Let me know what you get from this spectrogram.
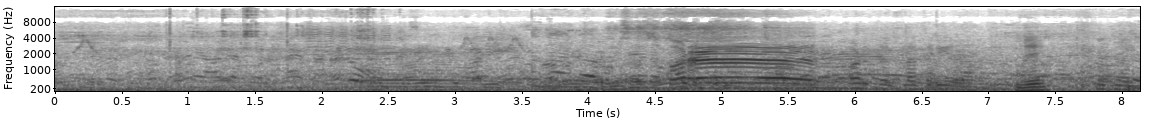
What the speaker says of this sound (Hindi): यह जी बड़ी ज़बरदस्त किस्म के बकरे खड़े हुए हैं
